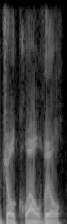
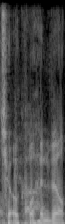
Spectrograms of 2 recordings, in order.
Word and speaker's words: Quenneville: there that mispronounces something the mayor when he called him Joel Quenneville instead of joking ville nobody gets the mayor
